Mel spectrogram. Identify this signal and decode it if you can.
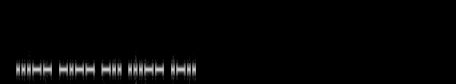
Morse code, heard as a keyed tone, about 44 wpm, 700 Hz. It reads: 3YD3L
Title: Code Groups - 5 Letter:Numbers - 45wpm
